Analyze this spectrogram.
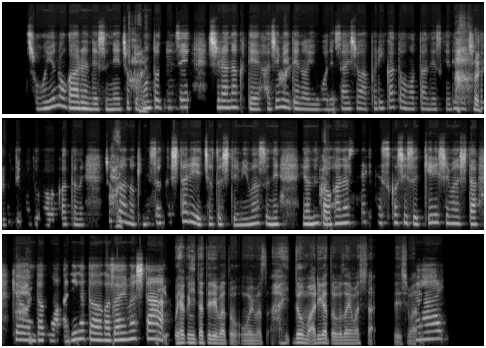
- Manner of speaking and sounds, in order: none
- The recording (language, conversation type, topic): Japanese, advice, 仕事が忙しくて休憩や休息を取れないのですが、どうすれば取れるようになりますか？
